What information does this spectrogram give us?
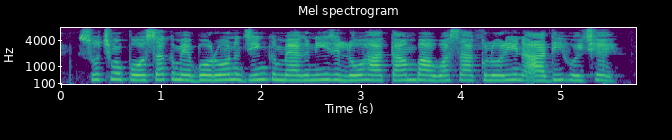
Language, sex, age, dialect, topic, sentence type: Maithili, female, 25-30, Eastern / Thethi, agriculture, statement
